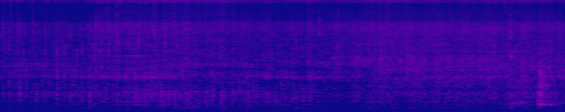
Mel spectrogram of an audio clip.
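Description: Chopped tomato and ginger paste fry for a fish curry with a dense, steady sizzle that holds fairly constant throughout, plus a faint scrape near the end.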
